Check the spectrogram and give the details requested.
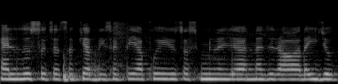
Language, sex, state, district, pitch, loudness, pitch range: Hindi, female, Bihar, Madhepura, 240 Hz, -29 LUFS, 235-245 Hz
